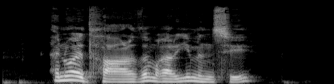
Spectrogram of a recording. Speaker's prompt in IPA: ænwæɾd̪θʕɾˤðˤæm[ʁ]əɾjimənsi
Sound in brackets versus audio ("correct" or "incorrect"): correct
